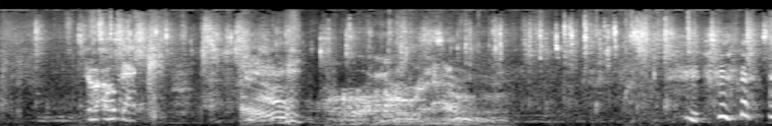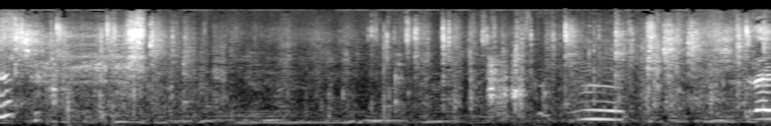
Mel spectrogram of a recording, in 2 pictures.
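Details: Huskies greeting their returning owner after a week away; a burst of warbling, yodel-like vocalising, then softer whimpers and short whines, with household bumps and a Dutch-speaking voice.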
